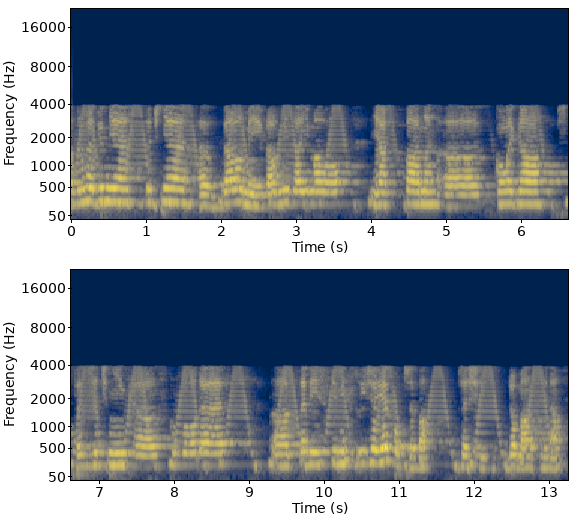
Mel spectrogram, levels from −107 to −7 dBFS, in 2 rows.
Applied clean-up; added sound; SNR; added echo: classical method WPE with log-MMSE.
